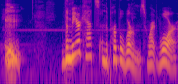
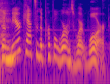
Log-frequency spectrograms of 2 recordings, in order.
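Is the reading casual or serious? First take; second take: serious; casual. First: It is read in a grave, serious voice. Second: It is read in a plain, casual voice.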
